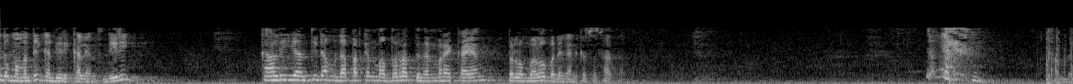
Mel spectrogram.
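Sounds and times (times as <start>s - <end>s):
speech: 0.0s - 1.5s, 2.6s - 7.0s, 9.2s - 10.0s
person sneezing: 9.2s - 10.0s.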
